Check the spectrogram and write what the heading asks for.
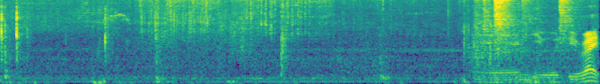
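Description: Sectional garage door rising on an electric opener: a steady motor hum with a few sharp clicks and rattles from the moving door. The hum stops about three quarters of the way through, and voices follow.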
